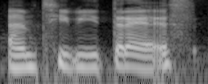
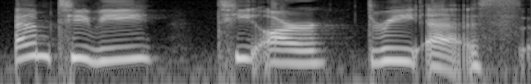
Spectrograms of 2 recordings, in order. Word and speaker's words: MTV Tres: Remember he was doing pickup lines and the channel was called MTV Tres and he's like MTV TR3S and that's how he was saying the pickup line and we're like that's not how you say it.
